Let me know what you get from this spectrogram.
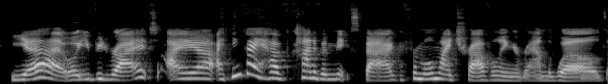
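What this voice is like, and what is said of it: Australian accent with American twang. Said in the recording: “a little bit of an American twang in your Aussie accent”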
